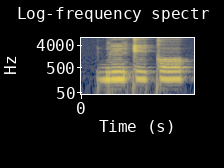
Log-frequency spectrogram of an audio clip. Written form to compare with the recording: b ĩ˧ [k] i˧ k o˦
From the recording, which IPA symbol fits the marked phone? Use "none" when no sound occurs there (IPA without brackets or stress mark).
k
